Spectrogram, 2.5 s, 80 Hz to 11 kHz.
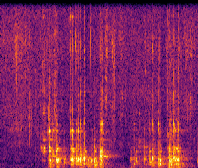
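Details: Yamaha PW80 two-stroke junkyard build: a gritty, crunchy rasp in two short bursts as a worn crankshaft bearing is spun by hand; new crank and bearings follow.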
